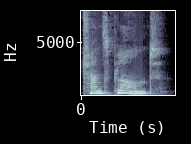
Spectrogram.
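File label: "transplant", British English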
